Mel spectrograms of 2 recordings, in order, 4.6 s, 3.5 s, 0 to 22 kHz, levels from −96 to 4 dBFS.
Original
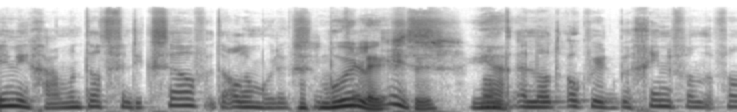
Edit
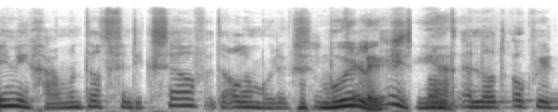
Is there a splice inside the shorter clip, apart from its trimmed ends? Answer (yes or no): yes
